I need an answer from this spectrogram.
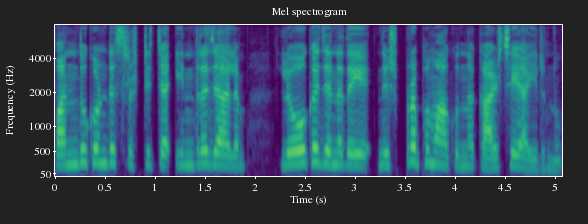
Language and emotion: Malayalam, neutral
